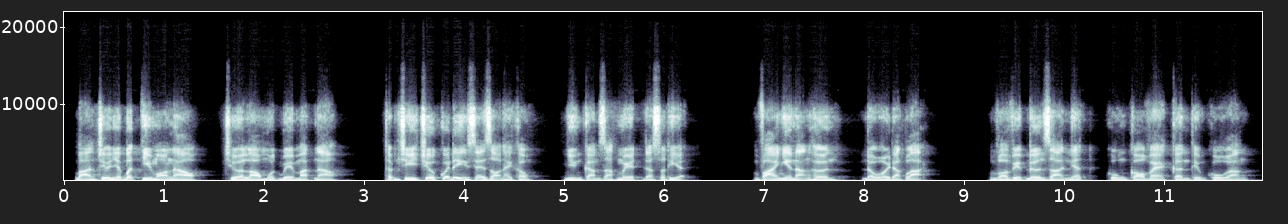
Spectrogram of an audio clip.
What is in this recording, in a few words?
narration; Vi Sao Mot Can Phong Lon Xon Co The Lam Ban Met Moi; StickerMan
